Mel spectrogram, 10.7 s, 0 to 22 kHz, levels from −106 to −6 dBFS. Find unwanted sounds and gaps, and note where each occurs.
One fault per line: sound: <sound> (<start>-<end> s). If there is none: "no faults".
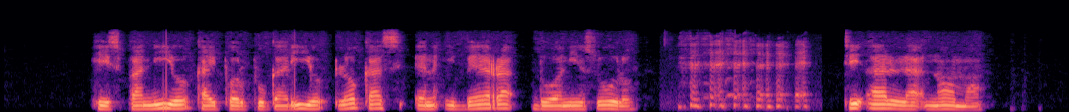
sound: laugh (6.6-8.2 s)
